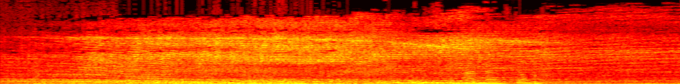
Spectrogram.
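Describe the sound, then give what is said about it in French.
An airplane engine roars in a steady, broad, droning rush that holds loud for about five seconds before easing slightly at the end. A voice briefly talks over it. “Oui, c'est un avion.”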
